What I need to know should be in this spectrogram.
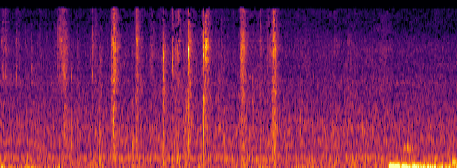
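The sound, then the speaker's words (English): Paper crinkling and tearing as a priority mail envelope is opened, heard as a series of crisp, irregular rustles and snaps with no talk, then a brief low handling thump. “I got an envelope here. It says it's priority. So let me...”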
